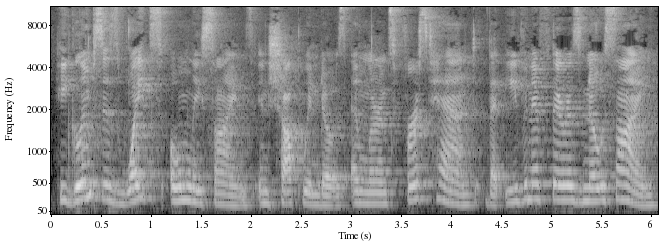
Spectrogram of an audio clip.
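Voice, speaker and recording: A woman's voice: mid-range voice, unhurried. Woman reading aloud in an echoey room. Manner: explains patiently in simple words. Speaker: mother reading a picture book aloud to her children. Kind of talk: read-aloud with conversational explanations to a child.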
